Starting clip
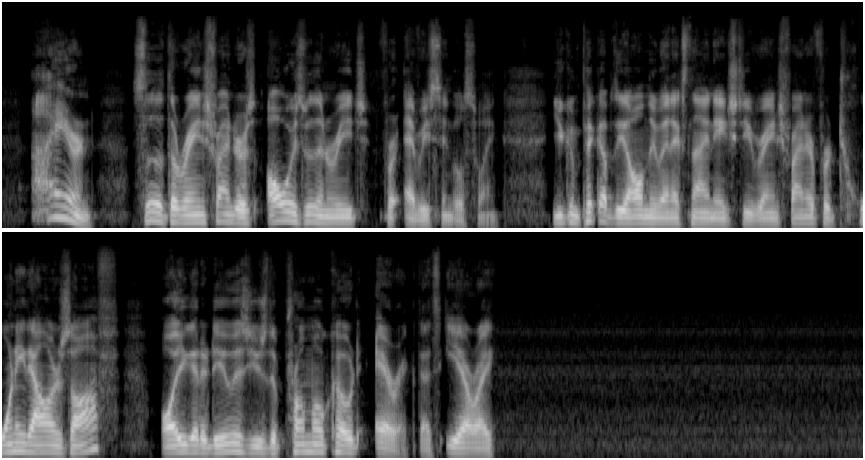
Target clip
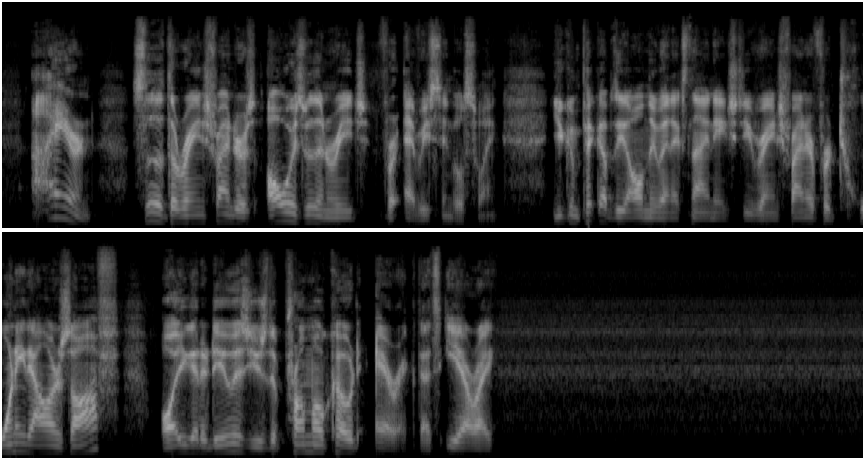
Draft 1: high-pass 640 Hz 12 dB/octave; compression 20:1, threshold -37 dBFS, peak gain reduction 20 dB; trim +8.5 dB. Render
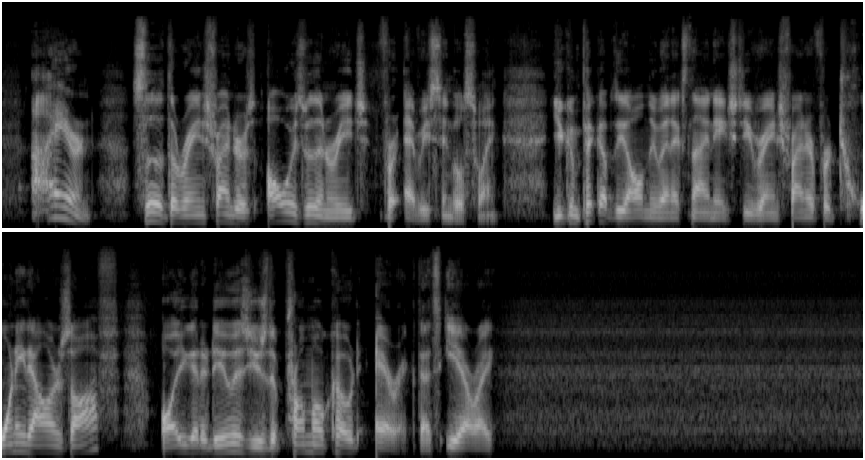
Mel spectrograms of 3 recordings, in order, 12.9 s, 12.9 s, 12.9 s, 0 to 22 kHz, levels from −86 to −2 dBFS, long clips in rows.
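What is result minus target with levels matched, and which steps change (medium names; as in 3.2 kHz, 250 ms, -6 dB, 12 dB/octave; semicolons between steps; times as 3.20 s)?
500 Hz band +10.0 dB
change: high-pass 2.1 kHz 12 dB/octave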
